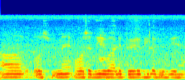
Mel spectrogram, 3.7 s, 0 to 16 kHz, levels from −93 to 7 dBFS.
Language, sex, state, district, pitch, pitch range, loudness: Hindi, male, Uttar Pradesh, Hamirpur, 145 Hz, 140-145 Hz, -14 LUFS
